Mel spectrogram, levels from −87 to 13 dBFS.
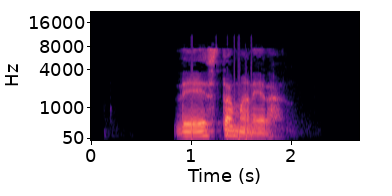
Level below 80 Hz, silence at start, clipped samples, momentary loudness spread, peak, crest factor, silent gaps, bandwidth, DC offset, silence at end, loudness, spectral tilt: -50 dBFS; 0.85 s; under 0.1%; 10 LU; -4 dBFS; 20 dB; none; 10.5 kHz; under 0.1%; 0.8 s; -20 LUFS; -5 dB/octave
